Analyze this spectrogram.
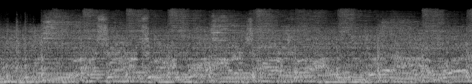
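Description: Heavy metal band playing live: distorted electric guitars and bass over a drum kit with regular cymbal strokes.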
